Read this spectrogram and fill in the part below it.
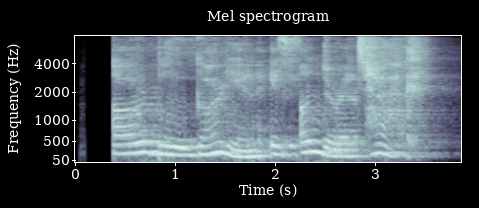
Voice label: female ally blue guardian attack, announcer female; patron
